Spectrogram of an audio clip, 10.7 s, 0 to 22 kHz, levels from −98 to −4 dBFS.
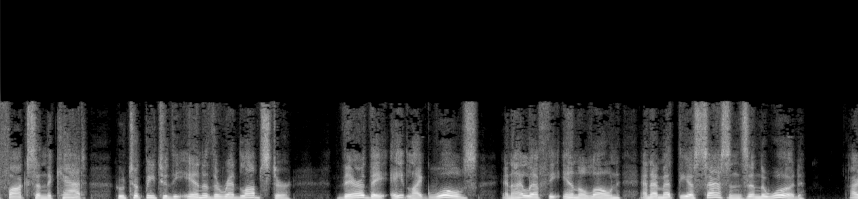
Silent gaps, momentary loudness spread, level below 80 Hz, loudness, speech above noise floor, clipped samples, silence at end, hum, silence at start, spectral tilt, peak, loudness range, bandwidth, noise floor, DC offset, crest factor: none; 10 LU; -60 dBFS; -19 LUFS; 50 dB; under 0.1%; 0 s; none; 0 s; -6.5 dB/octave; -4 dBFS; 2 LU; 11.5 kHz; -68 dBFS; under 0.1%; 16 dB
